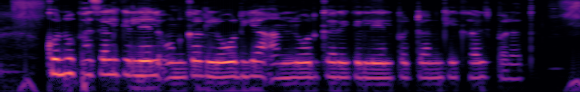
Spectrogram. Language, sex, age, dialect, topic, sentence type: Maithili, male, 25-30, Eastern / Thethi, agriculture, question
